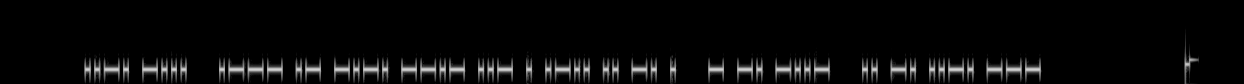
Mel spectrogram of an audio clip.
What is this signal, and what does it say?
Morse code, heard as a keyed tone, about 25 wpm, 700 Hz. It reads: FB JACQUELINE TNX INFO
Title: Practice QSO - Exchange 3 - More Info - 25wpm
